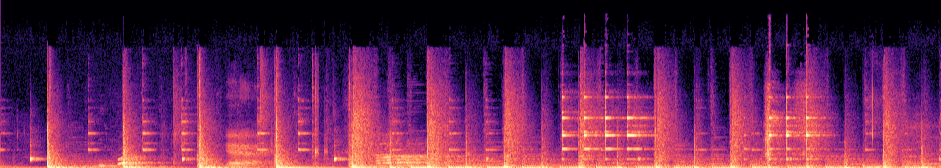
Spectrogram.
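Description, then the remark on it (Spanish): A fork taps a glass beer bottle in quick, rhythmic bursts, each bright clink ringing briefly. The clinks keep a steady pattern over a low, droning musical backing, with no one speaking. “y, bueno, eh, metal sobre vidrio. En este caso es un tenedor sobre una botella de, birra.”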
